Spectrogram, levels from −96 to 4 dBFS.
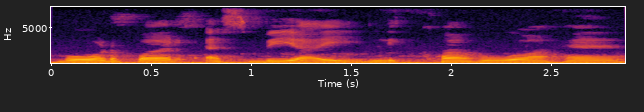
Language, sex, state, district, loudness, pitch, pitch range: Hindi, female, Punjab, Pathankot, -15 LUFS, 190 Hz, 180-200 Hz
